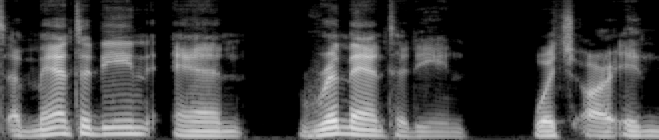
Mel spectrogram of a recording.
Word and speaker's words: amantadine: I'm not even G to say it right adamine amantadine is that sorry that's the medication right I was trying to think of the it's amantadine and Radine which are in the adamantine derivative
